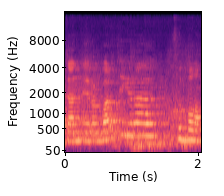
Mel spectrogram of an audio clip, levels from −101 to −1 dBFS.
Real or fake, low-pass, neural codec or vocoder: fake; 14.4 kHz; autoencoder, 48 kHz, 128 numbers a frame, DAC-VAE, trained on Japanese speech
